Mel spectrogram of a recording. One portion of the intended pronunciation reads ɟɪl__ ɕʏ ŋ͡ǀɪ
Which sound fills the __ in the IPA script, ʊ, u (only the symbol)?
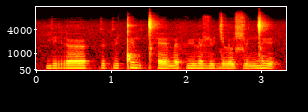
ʊ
